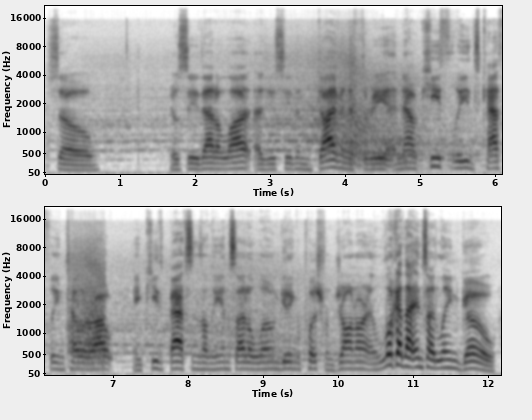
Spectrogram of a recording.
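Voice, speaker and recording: A young man giving casual play-by-play commentary on a simulated stock car race, rambling and often correcting himself, getting excited when the racing gets close. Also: fairly high pitch, moderate pace, over music.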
